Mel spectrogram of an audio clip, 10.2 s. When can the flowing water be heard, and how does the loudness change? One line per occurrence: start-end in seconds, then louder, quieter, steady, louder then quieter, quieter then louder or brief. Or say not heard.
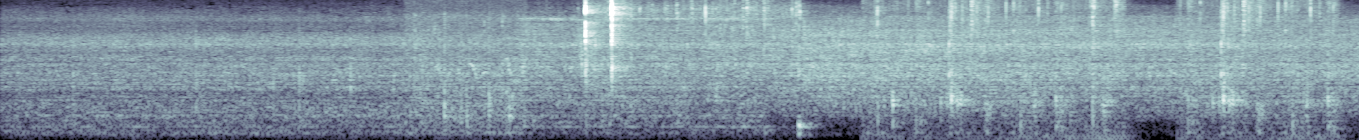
0.0-10.1 steady.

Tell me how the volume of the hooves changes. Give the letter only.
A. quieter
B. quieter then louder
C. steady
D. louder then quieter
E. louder
B.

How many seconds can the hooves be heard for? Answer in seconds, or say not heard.
7 s.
